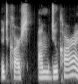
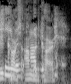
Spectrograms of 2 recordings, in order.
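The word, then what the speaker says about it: Utkarsh Ambudkar: And it also stars the beloved Utkarsh Amdukar. I hope I said that correctly. – Not even close. – But Utkarsh Amdukar. – Yeah, him.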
